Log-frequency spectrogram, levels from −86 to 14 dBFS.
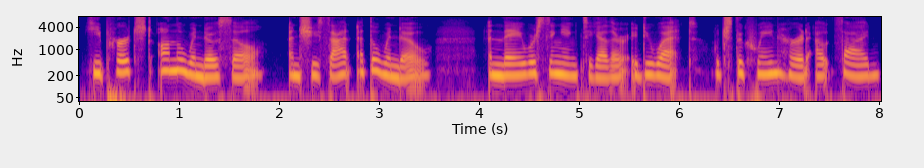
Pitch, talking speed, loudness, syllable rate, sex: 210 Hz, 180 wpm, -18 LUFS, 4.8 syllables/s, female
